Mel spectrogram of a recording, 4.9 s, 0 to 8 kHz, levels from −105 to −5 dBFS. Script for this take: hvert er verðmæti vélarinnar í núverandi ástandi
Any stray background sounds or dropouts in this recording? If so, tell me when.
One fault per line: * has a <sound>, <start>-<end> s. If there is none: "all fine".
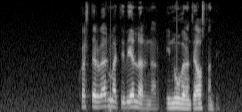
all fine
